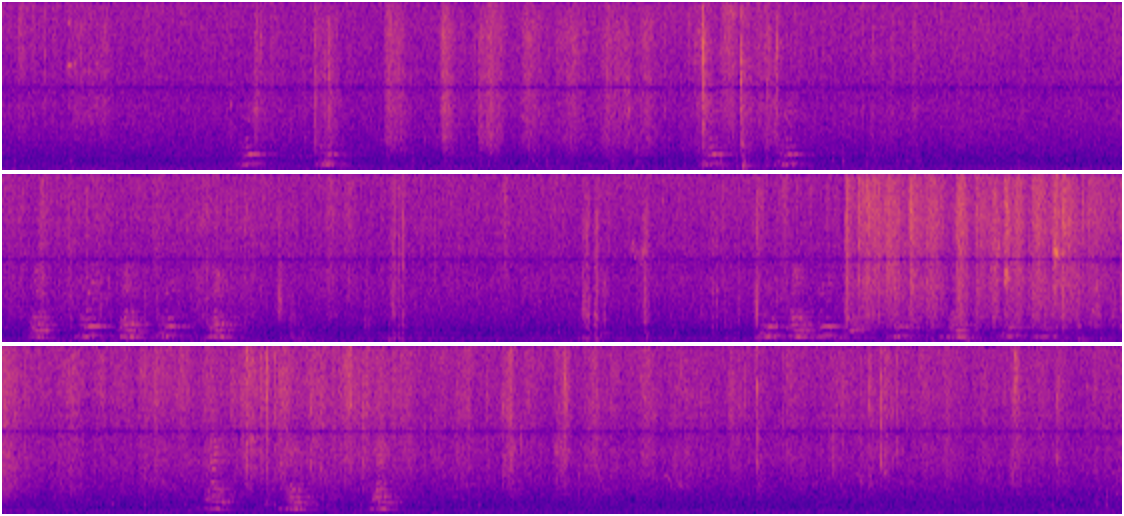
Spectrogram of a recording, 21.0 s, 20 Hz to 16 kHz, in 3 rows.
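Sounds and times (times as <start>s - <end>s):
puppies yipping: 1.4s - 2.2s, 4.4s - 5.1s, 7.2s - 8.6s, 11.7s - 13.9s, 15.2s - 16.6s
scratchy rustle: 1.9s - 5.0s, 7.2s - 21.0s.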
